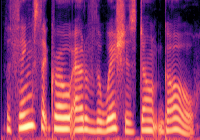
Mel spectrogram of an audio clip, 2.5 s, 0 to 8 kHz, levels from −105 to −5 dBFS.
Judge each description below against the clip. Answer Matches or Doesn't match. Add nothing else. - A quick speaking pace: Matches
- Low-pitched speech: Doesn't match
